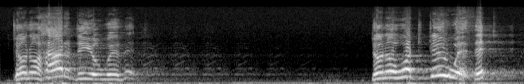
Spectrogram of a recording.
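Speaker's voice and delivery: loud, high, driving preacher's cry; full-force preaching. Acted. Voicing his own fearful prayer.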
